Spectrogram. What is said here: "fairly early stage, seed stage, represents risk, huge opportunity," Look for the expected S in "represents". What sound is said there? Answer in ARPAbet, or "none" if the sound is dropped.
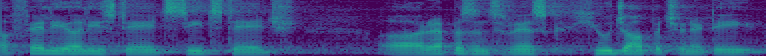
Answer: S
